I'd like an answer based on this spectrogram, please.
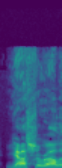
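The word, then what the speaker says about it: ישראל: also present in Africa yasharel is how he pronounces the HEB way to how he pronounces Israel he's saying Israel is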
